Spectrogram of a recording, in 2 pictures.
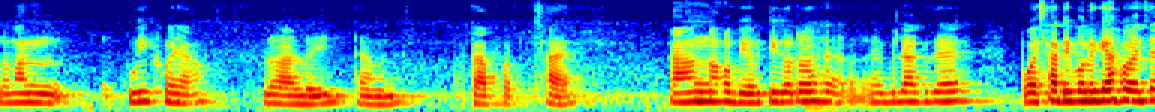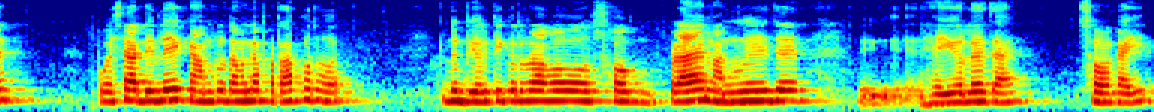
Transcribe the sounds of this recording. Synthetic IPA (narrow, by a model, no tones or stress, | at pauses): lɔmankuikʰɔja | lʊwalojitaɹmanɛpʰɔ̥tapʰɔtsaj | kaɹɔnakɔbjɔktiɡɔtɔebilakzɛpɔjsadibɔloɡijaɦɔjzɛ | pɔjsadilejkamtʊtaɹmanɛpʰɔtapʰɔtɦɔj | kintʊbjɔk̚tiɡɔtɔakɔsɔbpɹajmanuezɛ | ɦeɹiɔlɛzaj | sɔɹkaɹi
